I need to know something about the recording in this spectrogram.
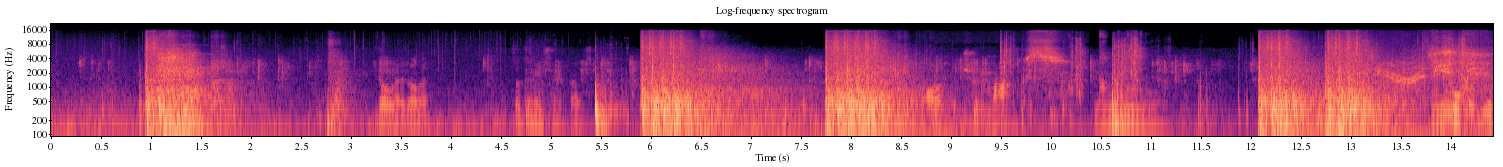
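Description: Rifle gunfire bursts out in sharp volleys.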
